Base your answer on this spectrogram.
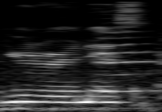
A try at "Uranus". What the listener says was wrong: Uranus. Uranus. Uranus. No, Uranus. It sounds like you're saying urine.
